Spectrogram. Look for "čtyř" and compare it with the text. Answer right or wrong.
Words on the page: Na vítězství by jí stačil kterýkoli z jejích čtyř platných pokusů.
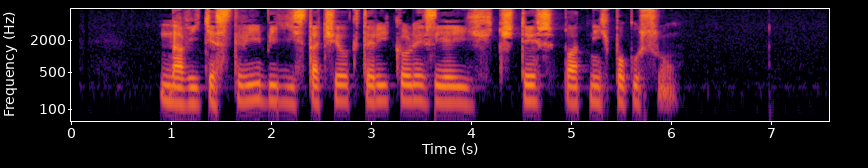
right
